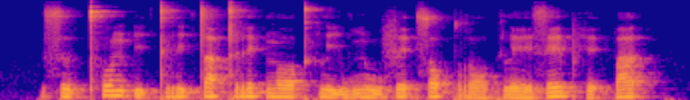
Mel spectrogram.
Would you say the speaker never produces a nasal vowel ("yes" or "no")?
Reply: yes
